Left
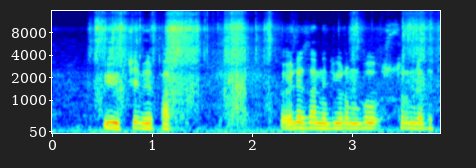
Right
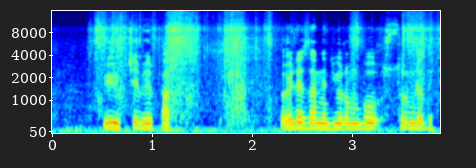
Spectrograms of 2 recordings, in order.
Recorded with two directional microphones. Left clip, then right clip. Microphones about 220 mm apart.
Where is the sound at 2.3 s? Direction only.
25° right (ahead or behind).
